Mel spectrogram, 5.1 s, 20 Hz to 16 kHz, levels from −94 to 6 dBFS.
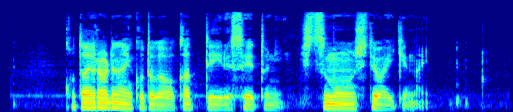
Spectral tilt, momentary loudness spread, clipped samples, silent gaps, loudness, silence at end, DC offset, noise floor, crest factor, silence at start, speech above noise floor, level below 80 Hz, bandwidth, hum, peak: -4.5 dB/octave; 16 LU; under 0.1%; none; -31 LUFS; 0.95 s; under 0.1%; -68 dBFS; 20 dB; 0.65 s; 37 dB; -68 dBFS; 11.5 kHz; none; -12 dBFS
